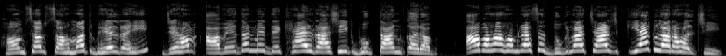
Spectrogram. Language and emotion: Maithili, angry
